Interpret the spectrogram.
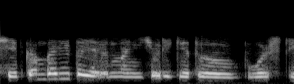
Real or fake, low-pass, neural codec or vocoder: fake; 7.2 kHz; codec, 32 kHz, 1.9 kbps, SNAC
